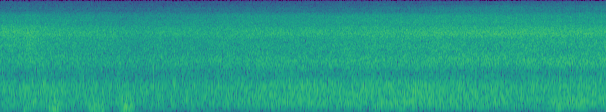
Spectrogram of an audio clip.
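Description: Steady rush of the open sea heard from a moving ship, a constant hiss of water, with wind gusting on the microphone in about the first second and a half.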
